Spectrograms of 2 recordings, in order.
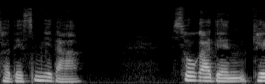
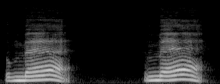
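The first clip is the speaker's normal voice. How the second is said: loud mooing; the cow-man mooing as the old man talks; 3 semitones higher, 5 dB louder, slower than usual. A narrator's reading. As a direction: moo out loud. Cow moos again.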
